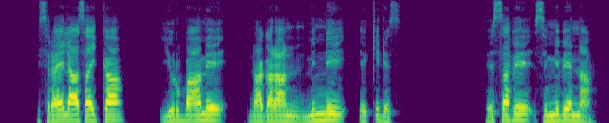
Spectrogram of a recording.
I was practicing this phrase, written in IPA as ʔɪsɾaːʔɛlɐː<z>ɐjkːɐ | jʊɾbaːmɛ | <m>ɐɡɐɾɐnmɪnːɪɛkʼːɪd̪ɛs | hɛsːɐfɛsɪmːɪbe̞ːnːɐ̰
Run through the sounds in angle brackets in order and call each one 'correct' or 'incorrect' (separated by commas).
incorrect, incorrect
